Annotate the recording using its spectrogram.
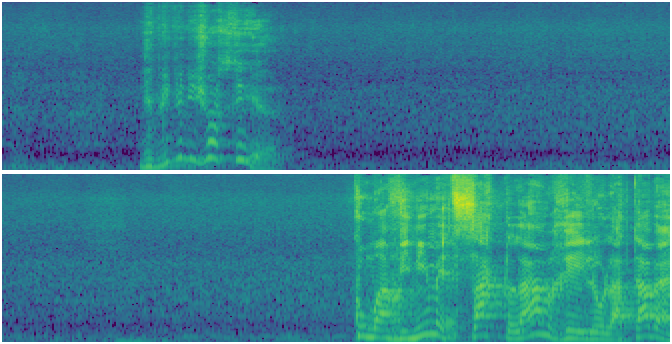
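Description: A man speaks calmly and close by, with pauses.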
